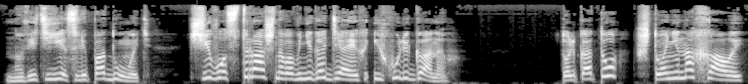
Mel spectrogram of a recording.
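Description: A woman doing an earnest, high-voiced girl heroine. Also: dry recording, studio quality. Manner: earnest, persuasive. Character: earnest young girl heroine, brave and firm. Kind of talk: storybook reading.

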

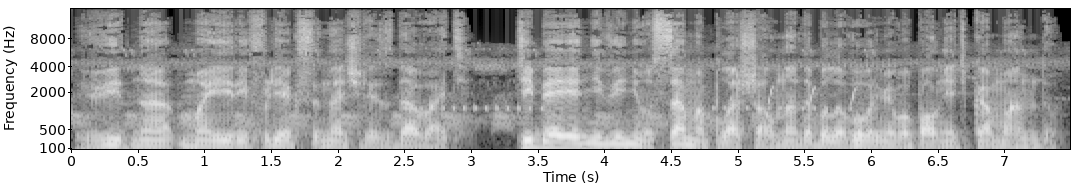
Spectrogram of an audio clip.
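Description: A man doing a dying gravelly old brute. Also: fairly even intonation, normal speed. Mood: weak. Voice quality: very low gravelly croak. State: weak, dying. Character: dying fanged brutal male drill sergeant.

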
